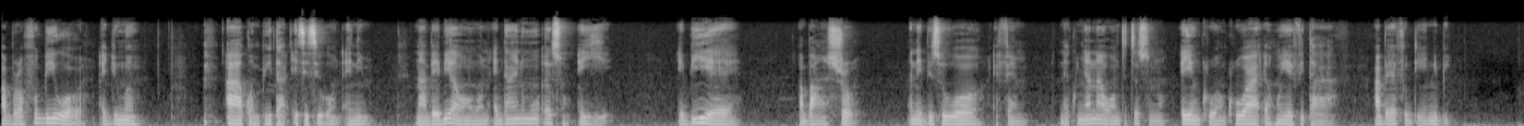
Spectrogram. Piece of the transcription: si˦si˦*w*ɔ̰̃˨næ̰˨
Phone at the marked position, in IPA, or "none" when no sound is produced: w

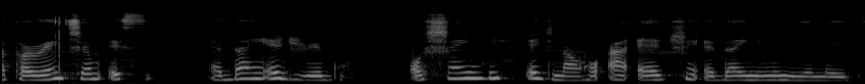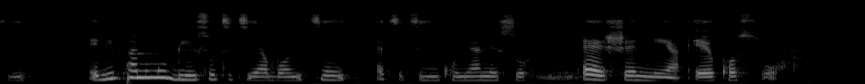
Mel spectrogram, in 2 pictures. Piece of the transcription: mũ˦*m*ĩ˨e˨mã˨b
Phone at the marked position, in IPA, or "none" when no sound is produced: n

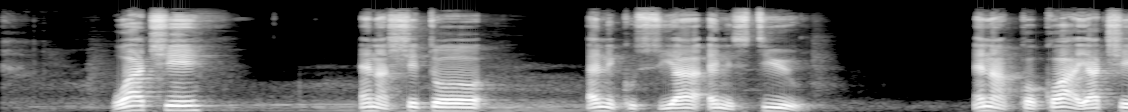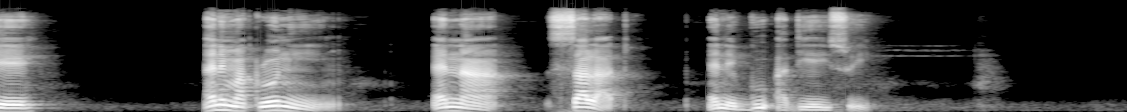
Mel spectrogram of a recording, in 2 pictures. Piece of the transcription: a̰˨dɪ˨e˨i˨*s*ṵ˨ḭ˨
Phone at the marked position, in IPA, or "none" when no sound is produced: s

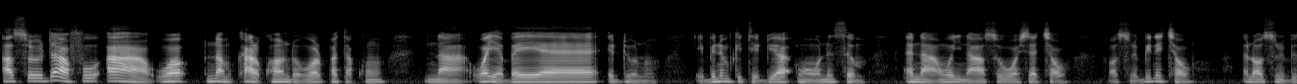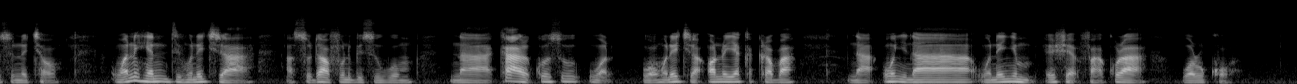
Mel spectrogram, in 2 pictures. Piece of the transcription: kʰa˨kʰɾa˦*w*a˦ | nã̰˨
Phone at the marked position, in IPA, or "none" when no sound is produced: b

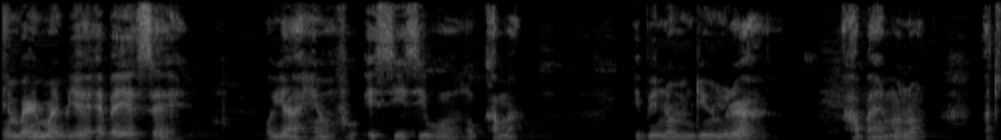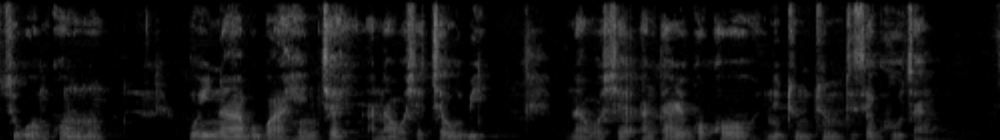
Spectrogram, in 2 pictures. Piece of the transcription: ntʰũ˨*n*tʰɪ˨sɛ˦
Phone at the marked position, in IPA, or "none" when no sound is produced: m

